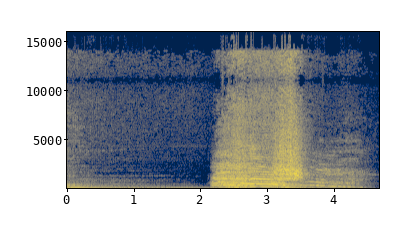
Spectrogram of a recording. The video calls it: Som de elefante - elephant sound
